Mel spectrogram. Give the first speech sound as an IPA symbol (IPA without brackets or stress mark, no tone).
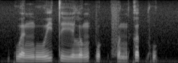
kʷ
